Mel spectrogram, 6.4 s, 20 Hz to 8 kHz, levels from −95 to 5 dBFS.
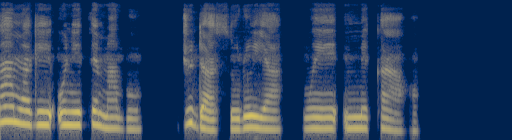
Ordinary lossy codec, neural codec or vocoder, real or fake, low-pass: none; none; real; none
